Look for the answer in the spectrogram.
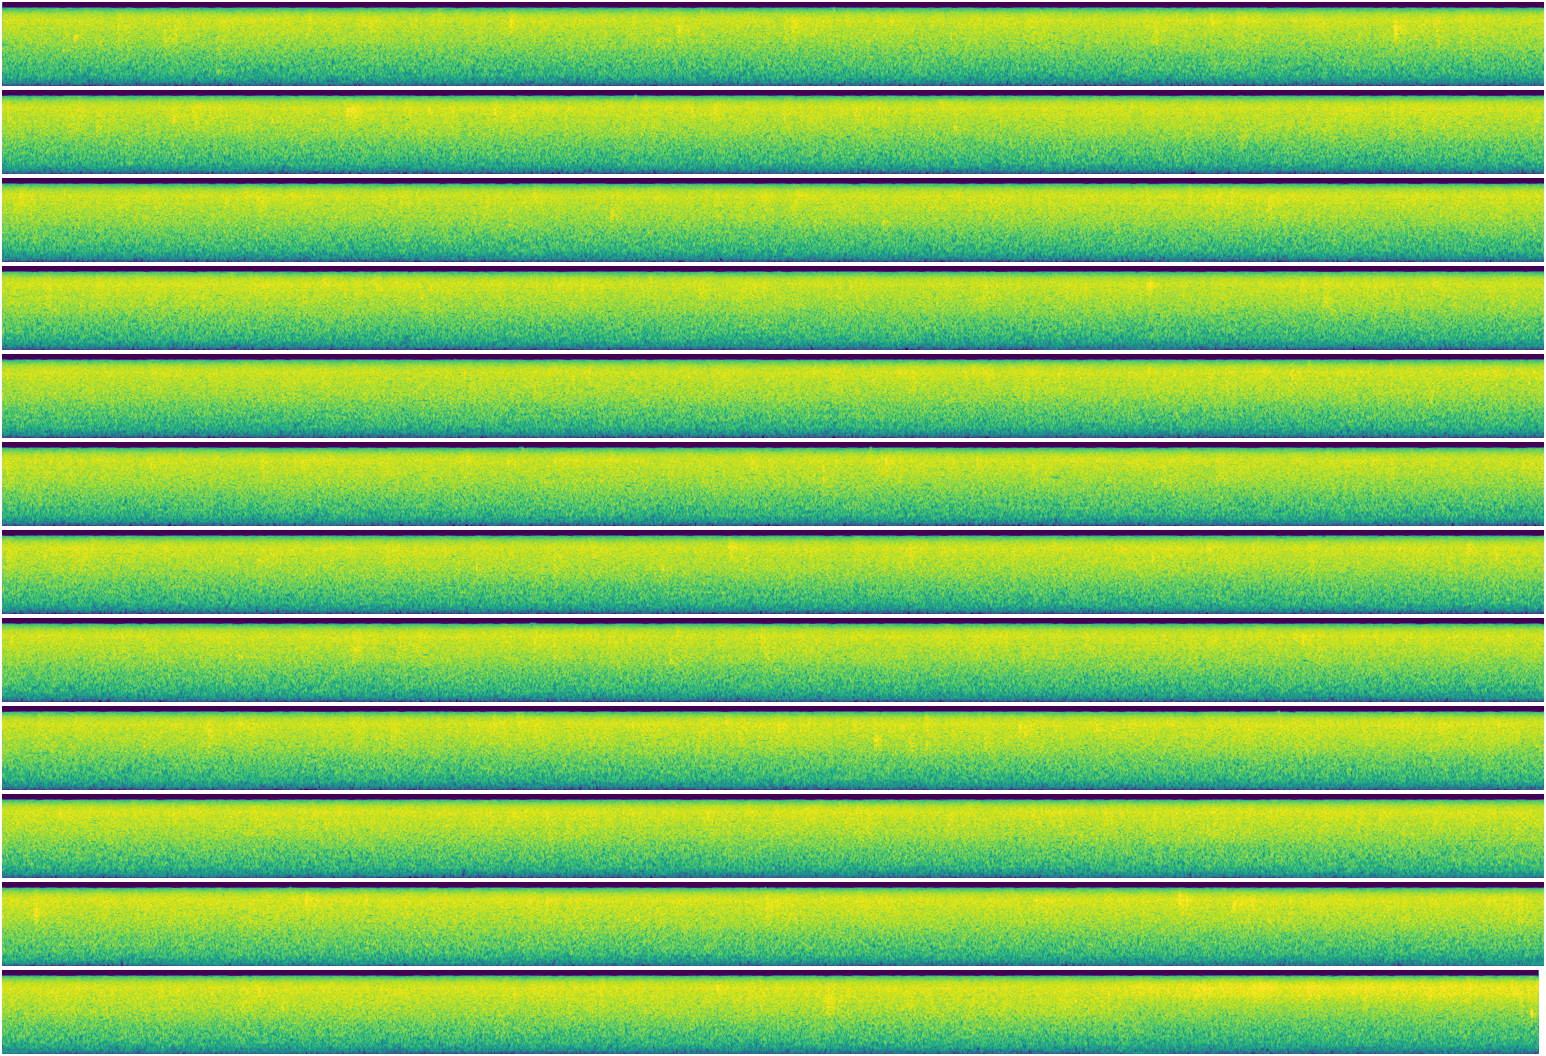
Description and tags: Heavy Rain from Front Porch
Stereo recording of the sound of heavy rain recorded from the front porch of an urban row-home.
